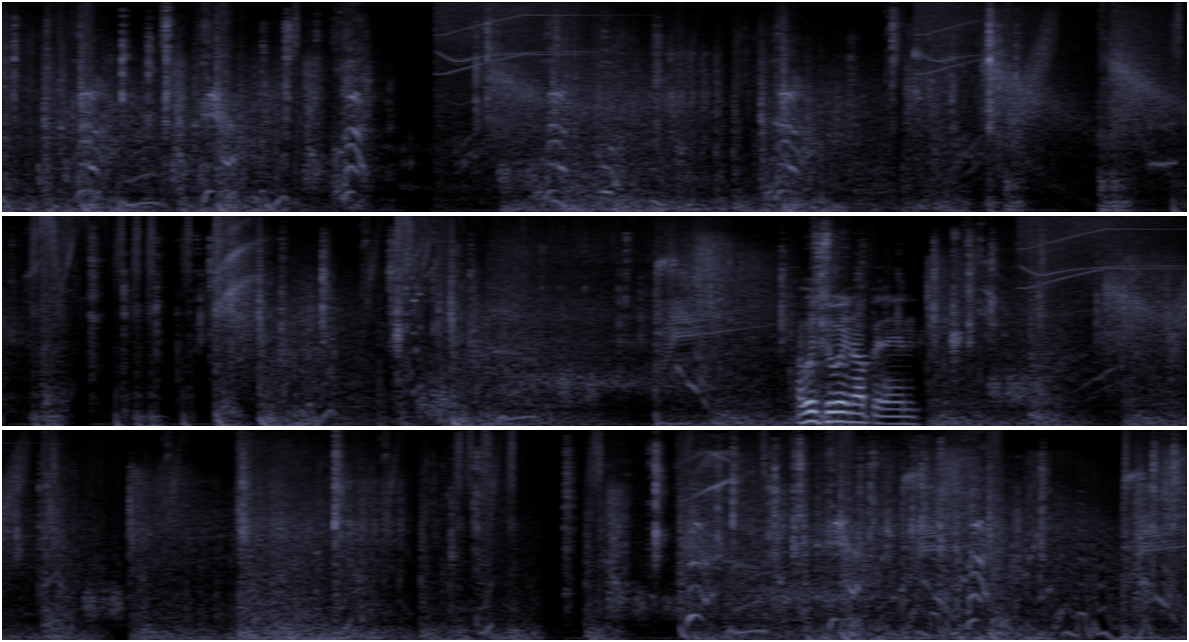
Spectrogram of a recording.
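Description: Video game fighters' hits and blasts crack and boom.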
